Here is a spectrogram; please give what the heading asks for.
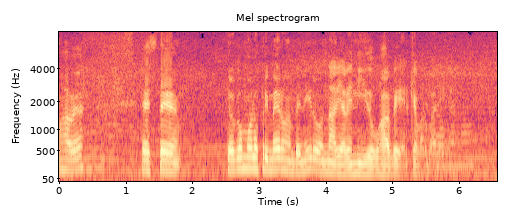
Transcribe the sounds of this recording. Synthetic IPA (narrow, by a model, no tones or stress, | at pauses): osaβeɾ | est̪e | kɾeokekomolospɾime̞ɾosembeniɾonaðjeaβeniðoβosaβe̞ɾkeβaɾβaɾiða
